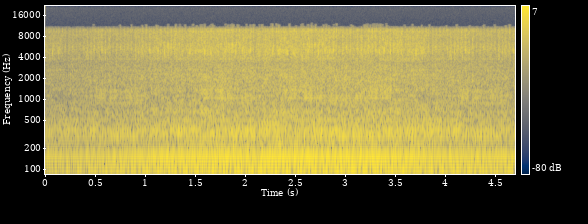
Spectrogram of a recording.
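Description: A propeller airplane engine drones steadily and loudly throughout, a constant low hum with a rough, buzzing texture and no voices.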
